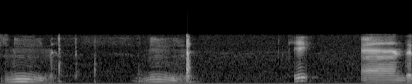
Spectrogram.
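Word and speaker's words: م: have the letter mean mean okay and the letter mean it looks like this mean and mean it makes the sound like the english letter m m okay initial meme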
